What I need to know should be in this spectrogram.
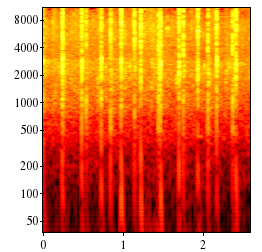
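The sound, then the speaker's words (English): Applause from an audience on its feet: many sharp claps over a steady wash of clapping, loud and continuous throughout. “And people are on their feet and applauding for Louis Braille”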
